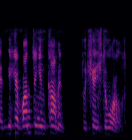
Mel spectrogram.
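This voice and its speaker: The speaker is a man. He has a non-native accent. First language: not English. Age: 60s. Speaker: top sales rep. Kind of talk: speech on a group call. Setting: conference call. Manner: animated.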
